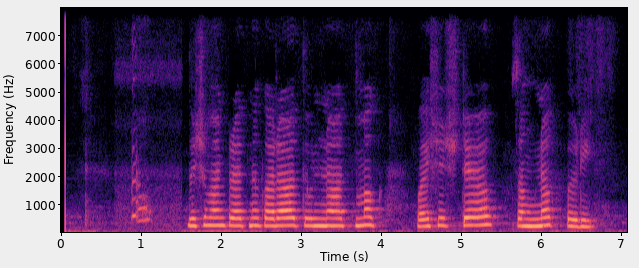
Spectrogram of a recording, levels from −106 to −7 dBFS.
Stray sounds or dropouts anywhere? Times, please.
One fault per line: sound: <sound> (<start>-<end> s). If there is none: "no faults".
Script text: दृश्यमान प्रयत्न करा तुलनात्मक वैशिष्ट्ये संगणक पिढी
sound: bark (0.9-1.2 s)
